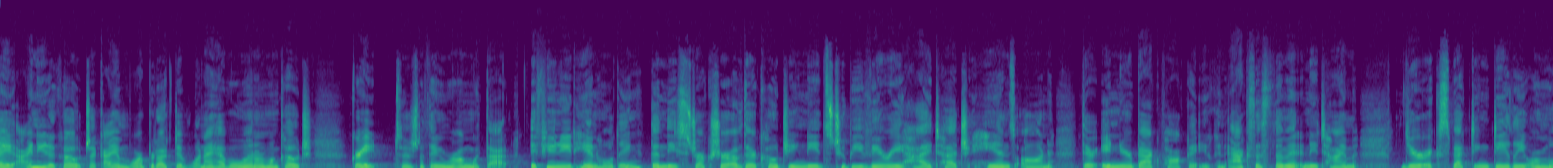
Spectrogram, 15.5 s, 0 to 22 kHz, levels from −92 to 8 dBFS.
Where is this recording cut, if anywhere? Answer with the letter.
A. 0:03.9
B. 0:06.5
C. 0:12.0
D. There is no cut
A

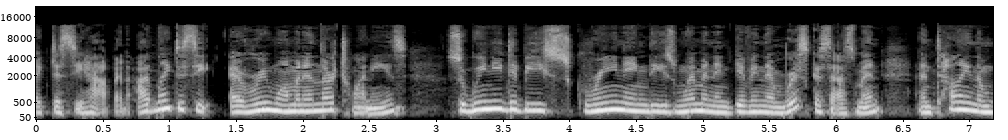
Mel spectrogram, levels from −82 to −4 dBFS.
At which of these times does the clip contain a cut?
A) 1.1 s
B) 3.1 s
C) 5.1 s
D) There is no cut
B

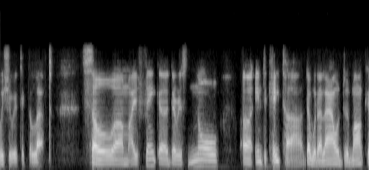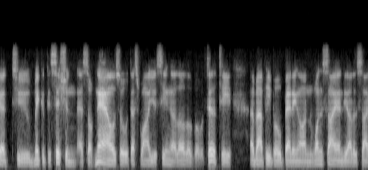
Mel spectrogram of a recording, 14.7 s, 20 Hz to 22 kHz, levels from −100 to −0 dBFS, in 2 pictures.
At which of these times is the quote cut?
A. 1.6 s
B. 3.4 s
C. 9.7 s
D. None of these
D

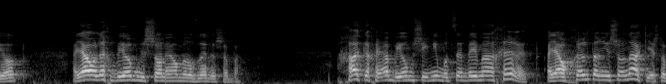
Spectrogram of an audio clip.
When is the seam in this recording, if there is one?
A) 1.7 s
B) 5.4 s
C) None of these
A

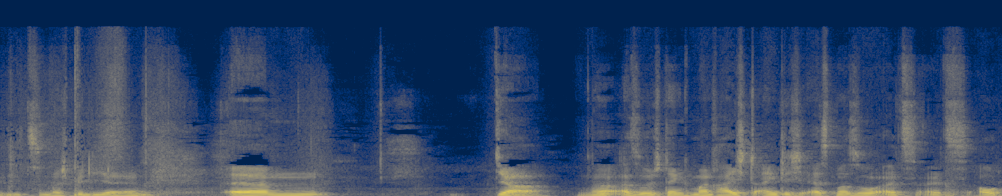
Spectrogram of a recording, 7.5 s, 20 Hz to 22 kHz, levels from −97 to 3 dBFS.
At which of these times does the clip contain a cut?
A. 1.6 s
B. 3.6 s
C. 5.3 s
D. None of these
C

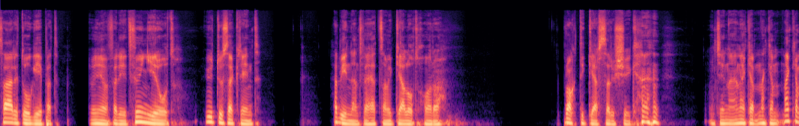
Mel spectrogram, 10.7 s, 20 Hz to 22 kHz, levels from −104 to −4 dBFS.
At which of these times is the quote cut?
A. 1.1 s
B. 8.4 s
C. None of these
A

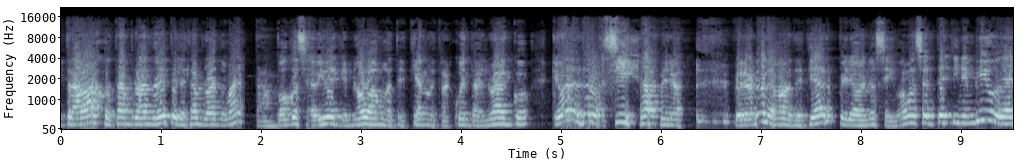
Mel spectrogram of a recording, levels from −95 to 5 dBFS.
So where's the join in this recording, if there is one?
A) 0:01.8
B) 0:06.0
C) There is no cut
A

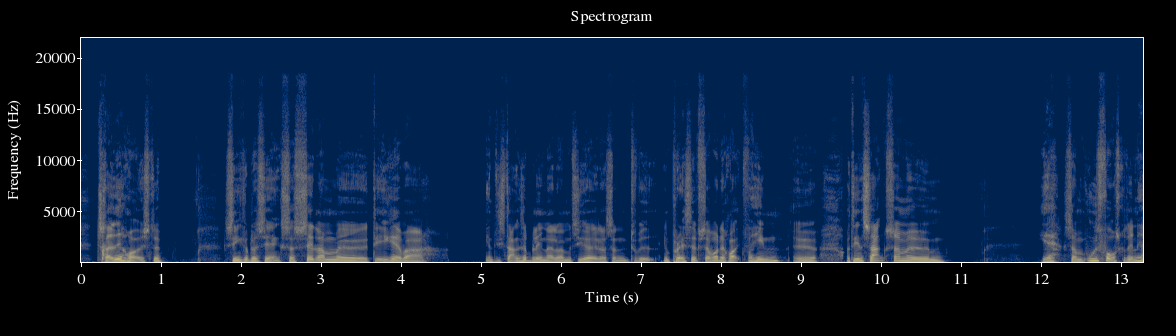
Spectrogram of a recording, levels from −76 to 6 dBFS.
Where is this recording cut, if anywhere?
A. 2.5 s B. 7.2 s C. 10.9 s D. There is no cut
B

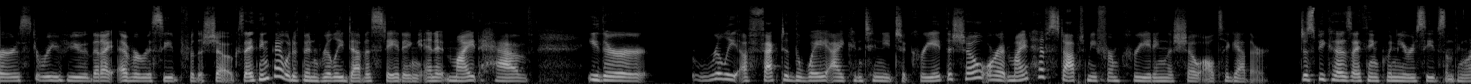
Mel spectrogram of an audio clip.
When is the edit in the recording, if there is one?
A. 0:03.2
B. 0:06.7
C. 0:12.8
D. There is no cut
C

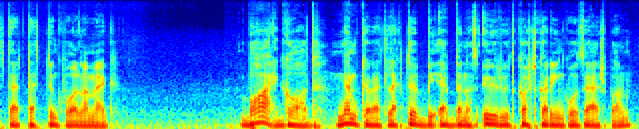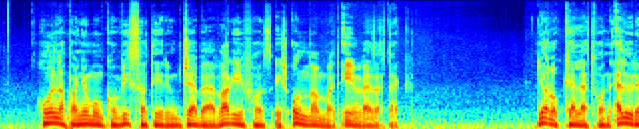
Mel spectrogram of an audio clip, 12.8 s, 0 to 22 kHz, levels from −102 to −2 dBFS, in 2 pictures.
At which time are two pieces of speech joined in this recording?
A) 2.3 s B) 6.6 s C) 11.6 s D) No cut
C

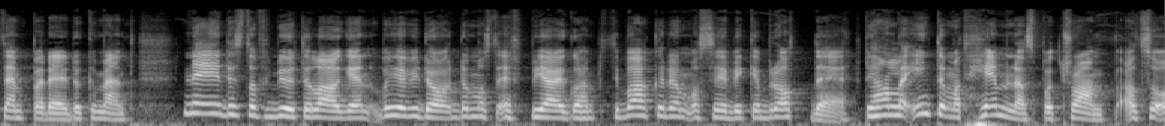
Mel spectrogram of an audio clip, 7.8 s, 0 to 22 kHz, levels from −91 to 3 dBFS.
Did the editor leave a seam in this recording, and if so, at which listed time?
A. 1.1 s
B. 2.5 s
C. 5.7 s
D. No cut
C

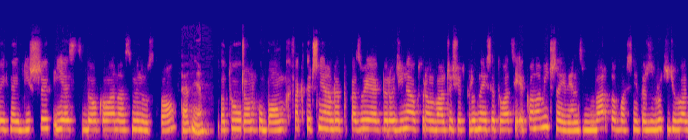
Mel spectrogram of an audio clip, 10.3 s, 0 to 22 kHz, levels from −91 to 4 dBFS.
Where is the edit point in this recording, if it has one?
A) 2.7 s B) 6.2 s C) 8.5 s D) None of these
A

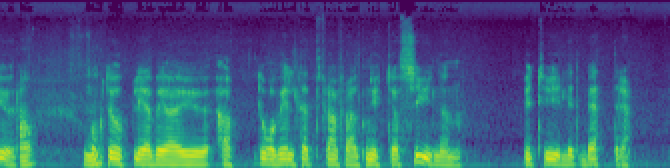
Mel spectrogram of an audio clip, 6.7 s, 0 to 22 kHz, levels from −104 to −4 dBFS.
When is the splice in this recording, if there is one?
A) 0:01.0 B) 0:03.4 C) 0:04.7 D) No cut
D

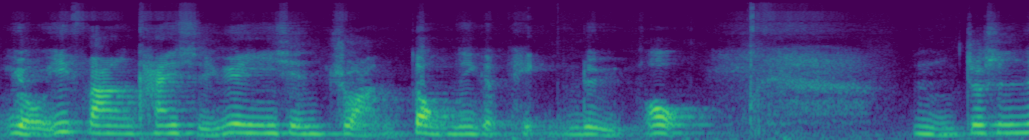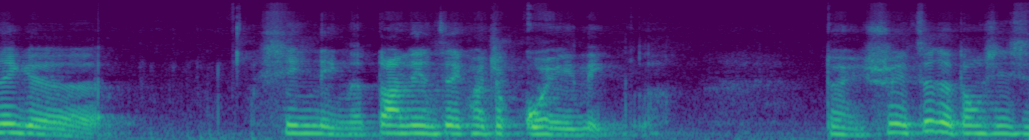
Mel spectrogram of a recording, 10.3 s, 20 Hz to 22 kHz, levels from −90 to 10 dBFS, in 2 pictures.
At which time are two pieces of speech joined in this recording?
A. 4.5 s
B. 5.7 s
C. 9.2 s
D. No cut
A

